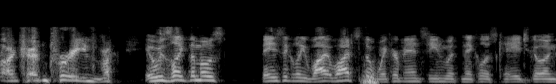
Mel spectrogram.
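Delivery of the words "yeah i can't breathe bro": pained, hurt wrestler scream, breaking off mid-word. Retelling a wrestling match moment: imitating Hulk Hogan screaming. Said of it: "Hogan starts screaming".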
